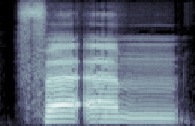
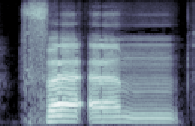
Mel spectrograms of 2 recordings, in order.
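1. Bunyi awal f terdengar lebih penuh dan dipanjangkan. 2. Bunyi awal f terdengar lebih penuh dan dipanjangkan.

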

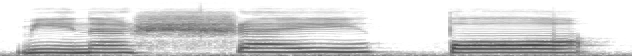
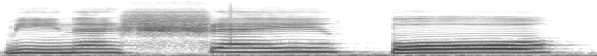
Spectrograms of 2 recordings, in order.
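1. Ünlü açık ve nettir, ağız geniş açık. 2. Ünlü boğuk ve 'o' gibi yuvarlaktır. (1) "fetha sesinde özellikle ağzın açılması gerekir" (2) "Do sanki o sesiymiş gibi çıkar. Bu şekilde okuyuş da yanlış bir okuyuştur"

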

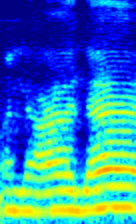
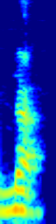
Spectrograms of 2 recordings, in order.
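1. Гласная растянута, долгая. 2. Гласная краткая. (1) "Мы не тянем а-ля-а-ля, как некоторые читают неверно" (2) "И она короткая"

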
